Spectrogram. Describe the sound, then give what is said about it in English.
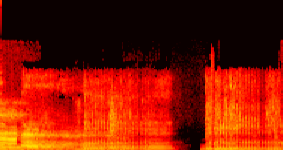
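A person blows air out through closed lips, making a loud, voiced, buzzing lip trill. It runs for about two seconds, stops briefly, then starts again. “Putting my lips together, then blowing them out.”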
